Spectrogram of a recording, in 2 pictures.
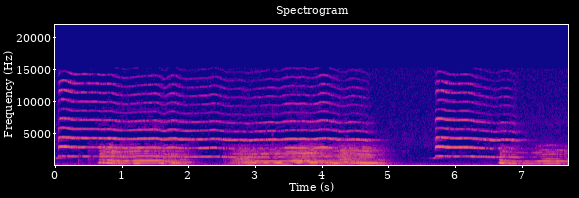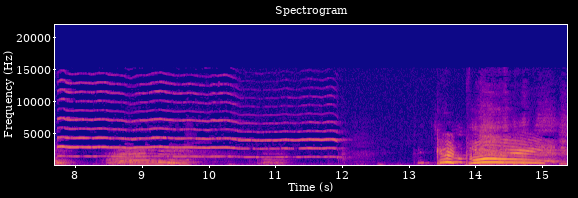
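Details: A 7-year-old Siberian Husky, unusually, howls along with a toy trumpet in wavering, talkative bursts that rise and fall, ending in a louder yodel.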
